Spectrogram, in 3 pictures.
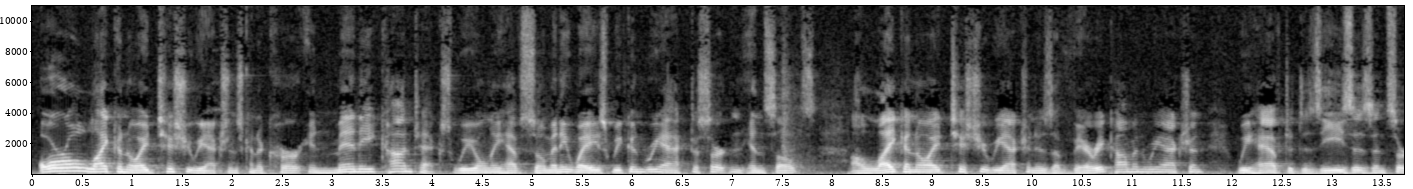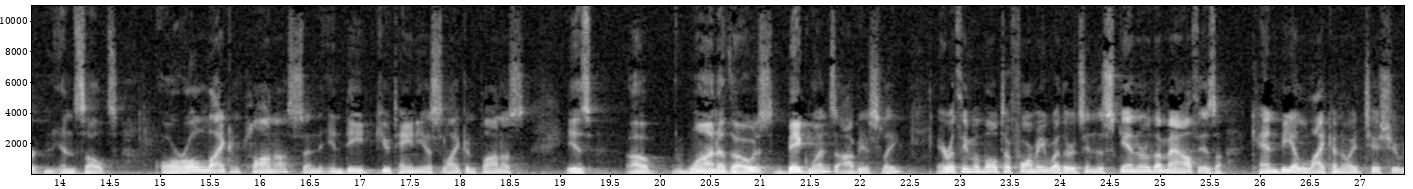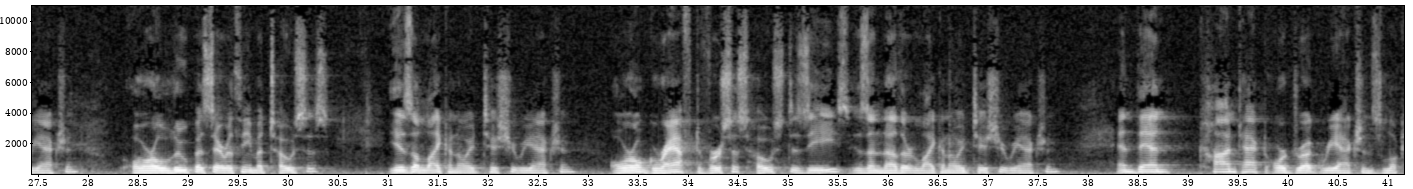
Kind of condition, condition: setting, live audience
